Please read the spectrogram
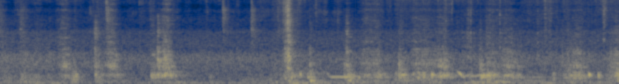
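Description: Domestic pigeons cooing in low, wavering notes, mostly in the second half, with short scuffing and rustling sounds mixed in.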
